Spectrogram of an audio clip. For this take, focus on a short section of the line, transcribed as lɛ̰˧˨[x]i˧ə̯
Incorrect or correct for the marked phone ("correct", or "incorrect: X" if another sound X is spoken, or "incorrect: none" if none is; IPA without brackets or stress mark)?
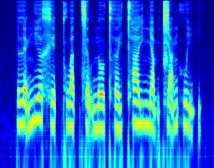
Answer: incorrect: ŋ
